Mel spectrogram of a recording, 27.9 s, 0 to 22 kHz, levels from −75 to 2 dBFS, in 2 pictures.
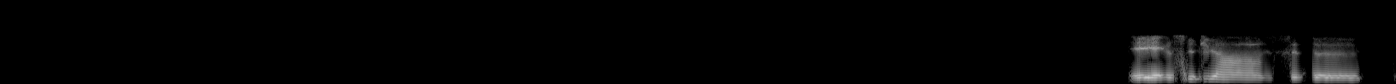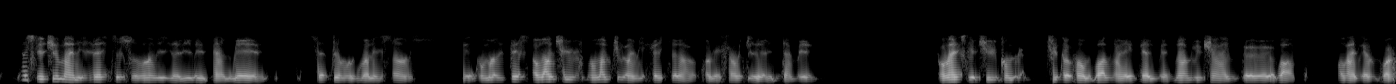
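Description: From start to finish the speech has a buzzing, mechanical robot quality, with harsh buzz or hiss wherever the voicing call goes wrong, and nothing is heard above 3.8 kHz. This is an LPC-10 vocoder, heavily damaging, which fits a 2.4 kbit/s coder. It rebuilds the speech through a simple vocal tract filter fed by either a pulse train or noise, treating each moment as fully voiced or fully unvoiced, so natural texture is lost.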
